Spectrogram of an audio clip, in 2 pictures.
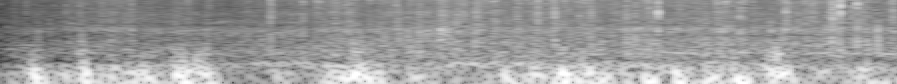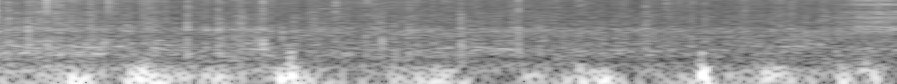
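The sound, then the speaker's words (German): EU flags, set up by pro-EU demonstrators in front of the Parliament building in London, flap and snap in a strong wind, a continuous, irregular fluttering over heavy low buffeting from the gusts. Fairly loud, with no voices. “Was man hier hört, ist das Geräusch von Flaggen, die im Wind wehen.”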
